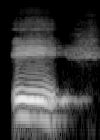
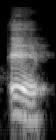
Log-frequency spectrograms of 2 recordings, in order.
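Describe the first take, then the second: First: The vowel is said with a closed mouth. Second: The vowel is said with an open mouth. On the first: "eu tenho o E mais fechadinho" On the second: "eu tenho é mais aberto"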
